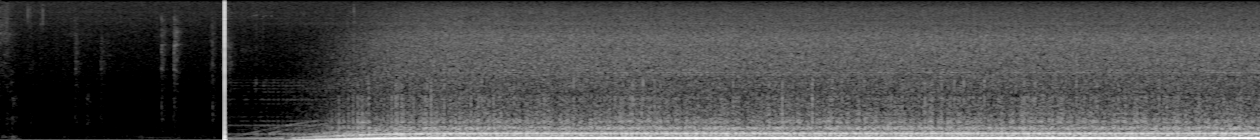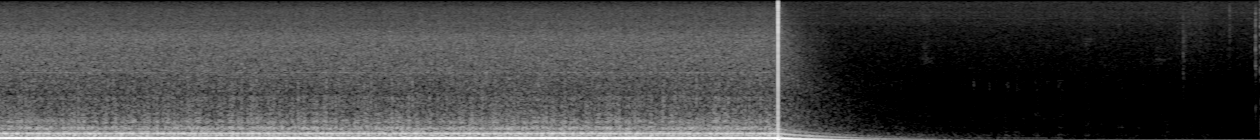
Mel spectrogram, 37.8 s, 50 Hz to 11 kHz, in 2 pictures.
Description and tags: The sound of an office fan starting up and shutting down after 30 seconds
machine, Ignition, starting, Power, engine, Operation, fan, down, Hum, compressor, mechanical, machinery, up, motor, shutting, office, generator, Sounds, start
